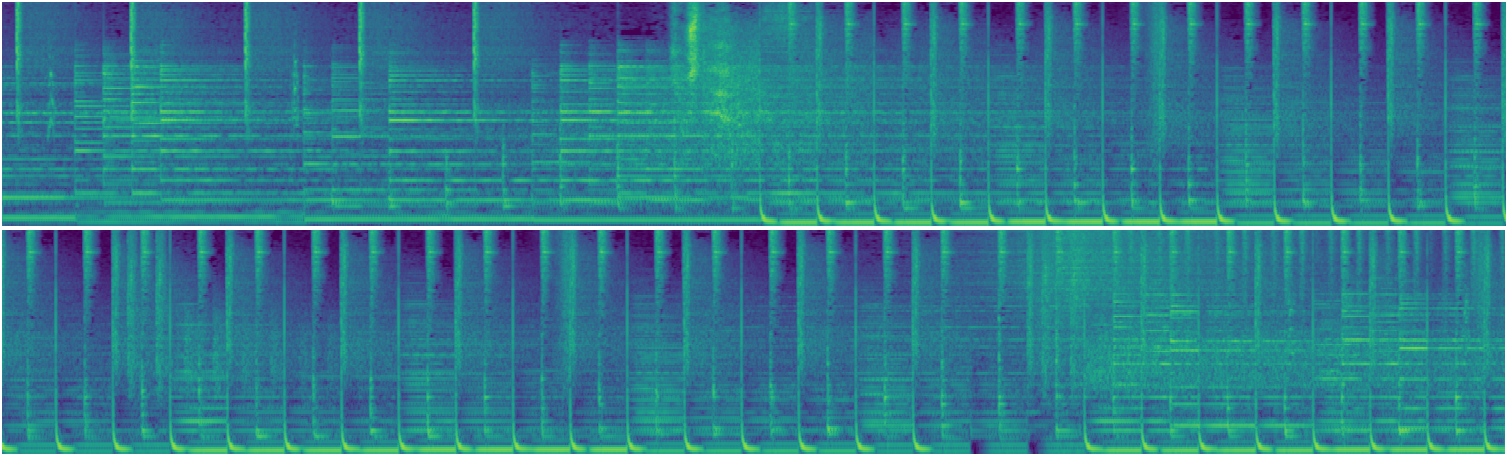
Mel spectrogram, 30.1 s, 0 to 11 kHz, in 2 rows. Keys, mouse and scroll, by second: 0.0 Tab, 0.1 e, 3.1 click, 4.0 e, 6.5 click, 6.9 KP_7, 8.2 e, 10.2 KP_1, 11.6 alt+click, 14.0 ctrl+b, 20.4 alt+click, 22.0 ctrl+click, 24.8 click, 26.2 click, 26.5-27.4 scroll up 2, 27.4 alt+click, 27.5 alt+click, 29.0 click.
